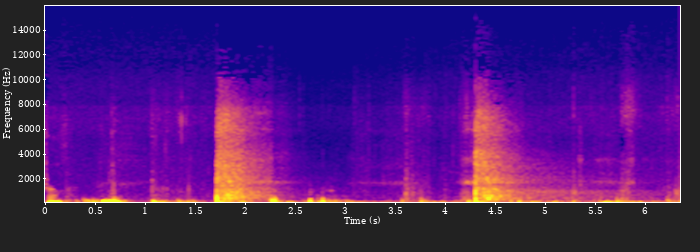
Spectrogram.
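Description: Two sharp reports from a 300 PRC rifle, the first about two seconds in and the second about two and a half seconds later, each with a short fading tail. Low wind rumble on the microphone runs under them.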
